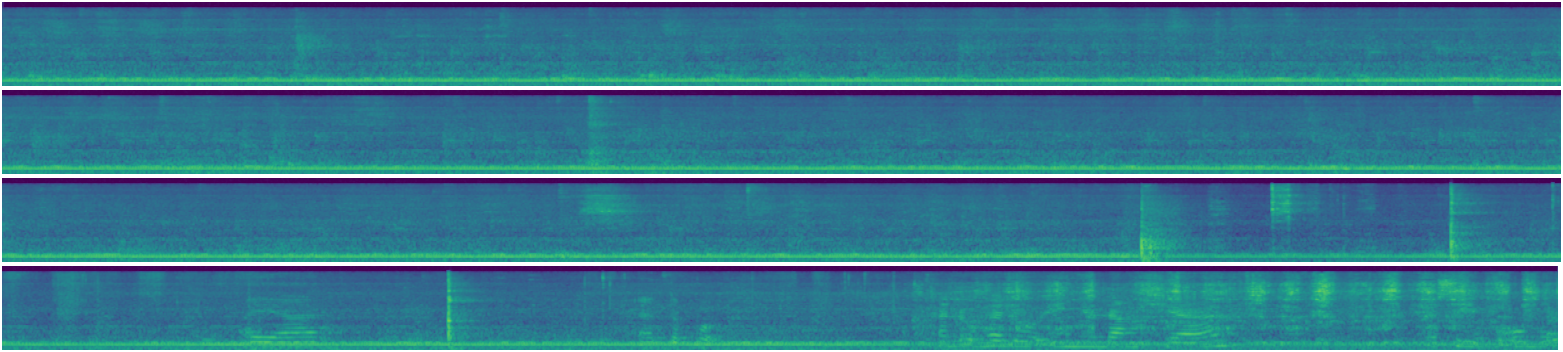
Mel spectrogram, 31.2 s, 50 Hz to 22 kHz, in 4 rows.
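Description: A steady electric hum from a kitchen appliance motor, with a few sharp clinks of pots and utensils after about 20 seconds. Near the end, a spoon scrapes round a pan, stirring a white sauce to work out the lumps.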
